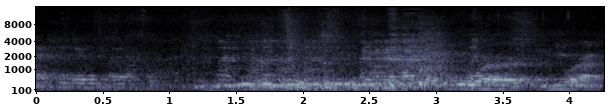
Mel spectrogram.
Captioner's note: audience laughs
